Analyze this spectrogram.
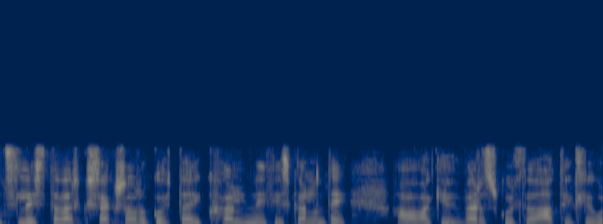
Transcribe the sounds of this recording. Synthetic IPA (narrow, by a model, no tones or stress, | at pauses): nslest̪avɛr̥ksɛksaːwɾakʏɥht̪aikʰœlnɪfiskalant̪ɪhavavaːcɪðvɛɾðskʏlt̪aðaːt̪ʰɪjklɛɣ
